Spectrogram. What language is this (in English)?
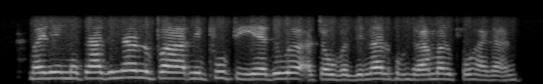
Manipuri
